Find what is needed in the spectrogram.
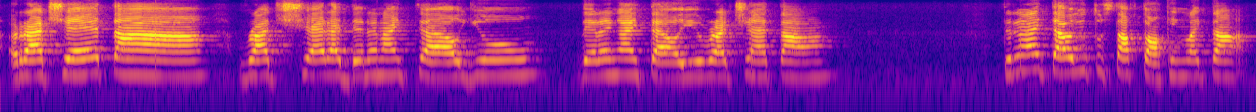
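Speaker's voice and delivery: imitating a New York aunt with a mafia accent; drawn-out New York mafia accent, scolding. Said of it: "they all sound like they're in the mafia".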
